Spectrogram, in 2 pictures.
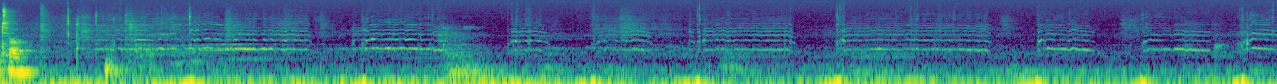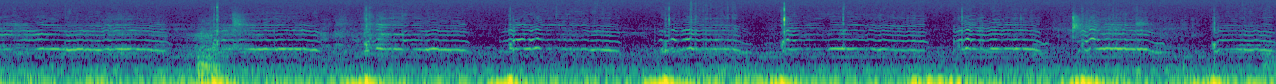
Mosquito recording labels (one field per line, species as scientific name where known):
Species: Culex pipiens complex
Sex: female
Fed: unfed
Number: one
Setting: cup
